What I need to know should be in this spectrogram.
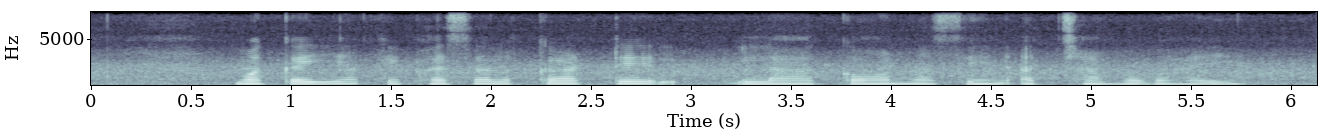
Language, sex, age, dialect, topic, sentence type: Magahi, female, 25-30, Central/Standard, agriculture, question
